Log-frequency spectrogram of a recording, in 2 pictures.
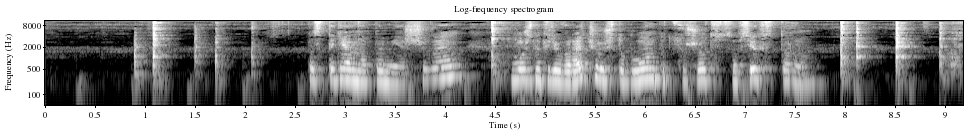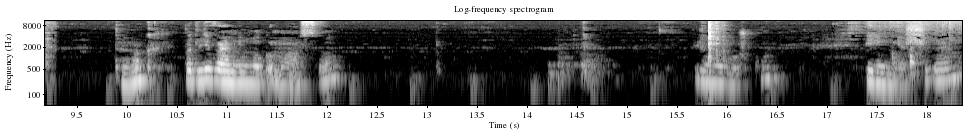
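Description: A metal spoon scrapes and clinks against a frying pan.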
